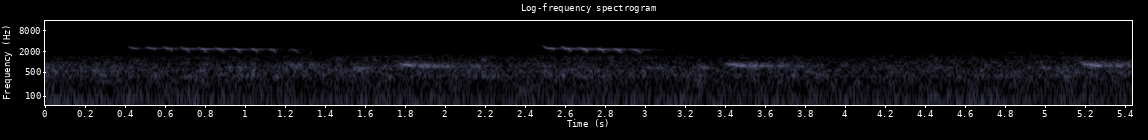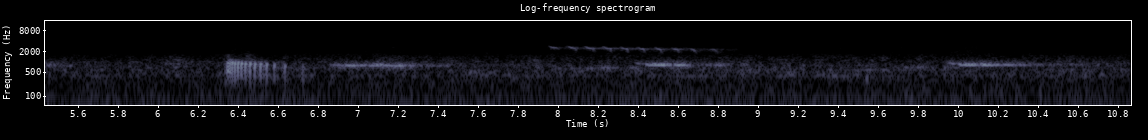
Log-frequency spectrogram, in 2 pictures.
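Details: White-throated kingfisher in Thailand: three high, stuttering, descending trills, each about half a second long and spaced irregularly. Softer, lower whistled notes from other birds repeat throughout, and a sharp knock sounds near the middle.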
